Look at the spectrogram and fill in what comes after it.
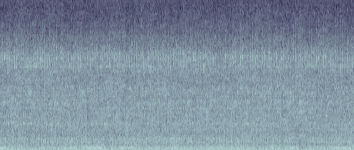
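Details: Rototiller single-cylinder engine fitted to a mini four-wheeler: ragged running with occasional popping backfires; carburetor not working right and a faulty gasket between carburetor and head is suspected.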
